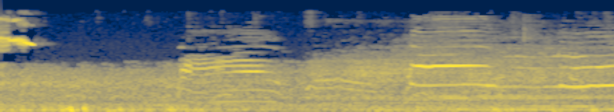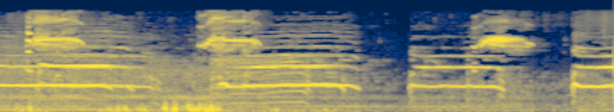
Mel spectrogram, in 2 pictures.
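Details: Young European herring gull, a two- to four-month-old chick, begging for food: thin whistled peeps with a harmonic ring, drawn out and slightly falling, given in bouts with short pauses, with sharp high squeals mixed in over a low background rumble.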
